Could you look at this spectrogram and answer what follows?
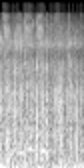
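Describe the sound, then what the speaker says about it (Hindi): Heavy, steady rain pouring down in Shimla, a dense continuous hiss of drops drumming on surfaces, close and loud with no voices. "शिमला में रात से लगातार बारिश हो रही है"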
